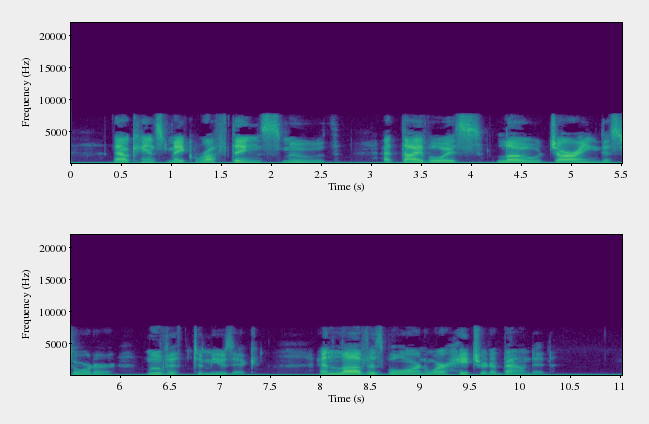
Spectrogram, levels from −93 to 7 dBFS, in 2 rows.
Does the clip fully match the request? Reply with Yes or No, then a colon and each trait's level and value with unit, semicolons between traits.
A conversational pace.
No: slow, 115 wpm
